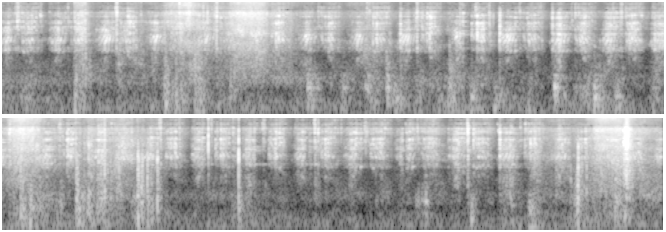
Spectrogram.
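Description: Rustling and crunching of dry leaves, with many small scattered clicks and clinks, and two louder bursts of crunching about two and a half and eight and a half seconds in.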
